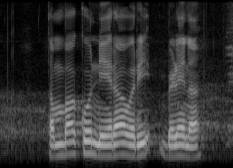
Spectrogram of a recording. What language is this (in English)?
Kannada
